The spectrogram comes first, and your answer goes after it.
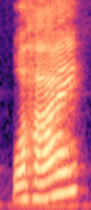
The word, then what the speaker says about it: why: So when the H is followed by a W, then usually it is not pronounced. So in words like what, when, where, why, you usually don't hear a what, when, where, why.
